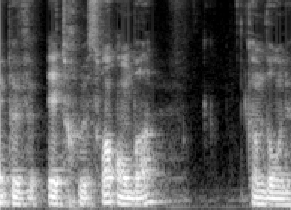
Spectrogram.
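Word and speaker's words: ب: C'est l'équivalent du B en français mais ça se prononce ba parce que faut savoir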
